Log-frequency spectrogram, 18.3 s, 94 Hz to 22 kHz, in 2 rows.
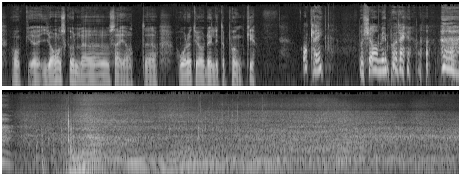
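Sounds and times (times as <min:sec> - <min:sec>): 
speech: 0:00.2 - 0:05.2, 0:06.0 - 0:09.4
car engine revving as the car drives away: 0:09.4 - 0:18.2.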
